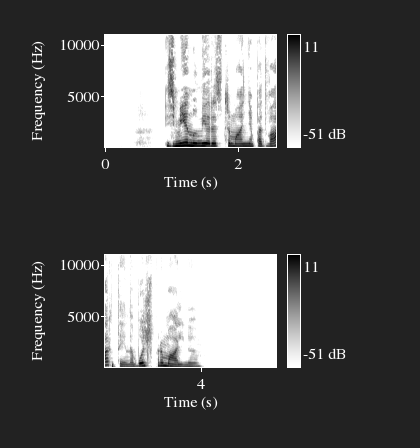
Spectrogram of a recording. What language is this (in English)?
Belarusian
